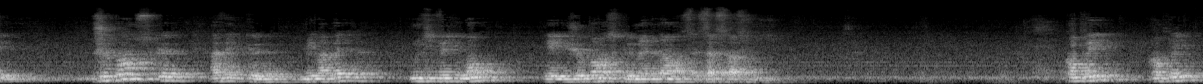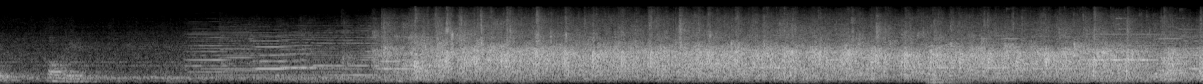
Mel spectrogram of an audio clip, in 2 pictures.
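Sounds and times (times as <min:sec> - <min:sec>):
folk band melody: 0:13.8 - 0:17.2
audience applause: 0:15.2 - 0:24.0.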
